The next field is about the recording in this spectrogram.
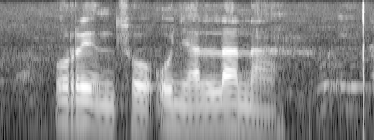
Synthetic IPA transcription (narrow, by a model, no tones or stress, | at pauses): ʊrɪn̩t͡sʰɔʔʊɲal̩lana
